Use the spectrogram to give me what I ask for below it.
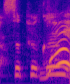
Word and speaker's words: Seppuku: Yeah, like right before, because like when I was looking everything up, I was looking up like your music videos, like for like Seppuku, is that how you say it? – Yeah. – Seppuku. Yeah.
